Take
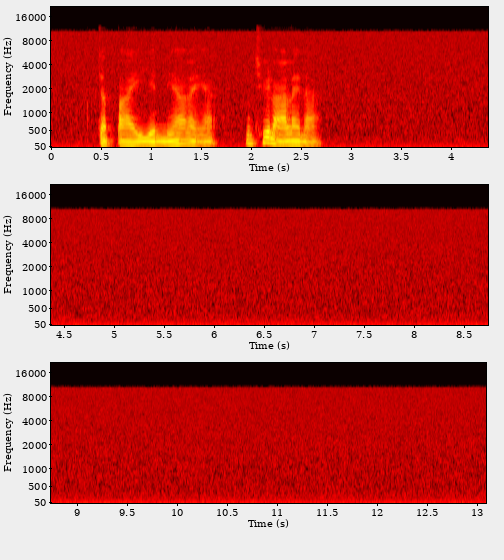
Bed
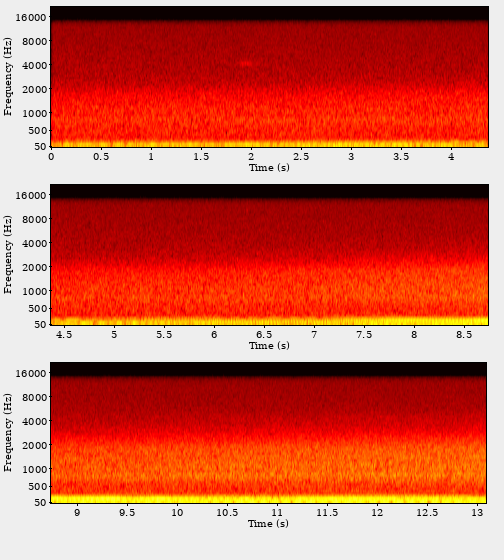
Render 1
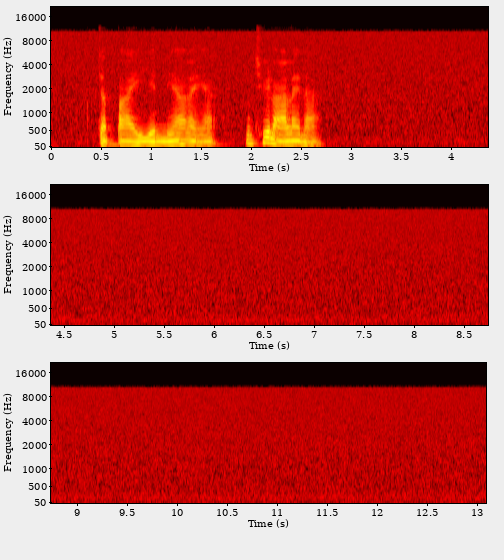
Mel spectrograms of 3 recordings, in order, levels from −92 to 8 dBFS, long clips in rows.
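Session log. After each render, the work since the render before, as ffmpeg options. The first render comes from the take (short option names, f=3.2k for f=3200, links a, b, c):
-af "bandreject=f=50:t=h:w=4,bandreject=f=100:t=h:w=4"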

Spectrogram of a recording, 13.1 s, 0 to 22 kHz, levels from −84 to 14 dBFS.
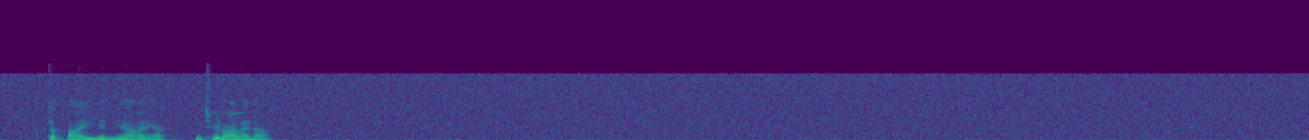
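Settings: -af "afftdn=nr=6:nf=-48"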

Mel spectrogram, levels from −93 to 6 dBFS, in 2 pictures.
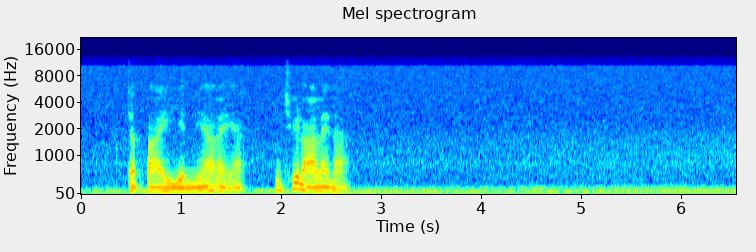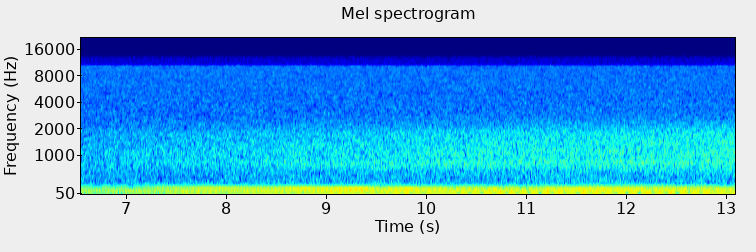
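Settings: -filter_complex "[1:a]volume=-14.5dB[a];[0:a][a]amix=inputs=2:normalize=0"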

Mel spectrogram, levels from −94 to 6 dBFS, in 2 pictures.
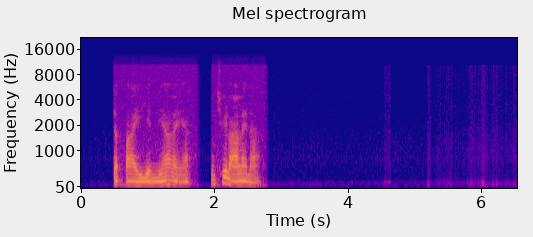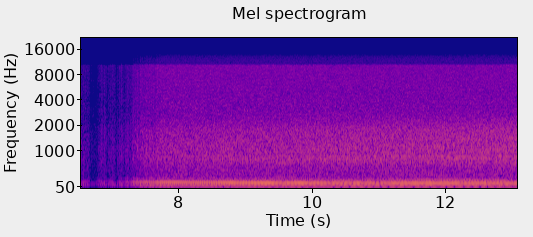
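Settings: -af "highpass=170,agate=range=-28dB:threshold=-42dB:ratio=16:detection=peak"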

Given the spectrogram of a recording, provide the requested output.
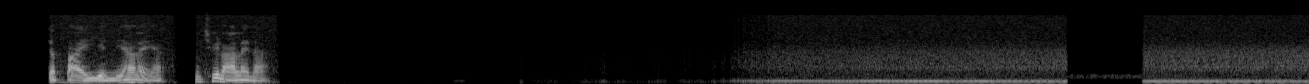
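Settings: -filter_complex "[0:a]asettb=1/sr,asplit=3[a][b][c];[a]atrim=end=0.584[d];[b]atrim=start=0.58:end=1.5,asetpts=PTS-STARTPTS,afade=t=in:d=0.004:c=qsin,afade=t=out:st=0.916:d=0.004:c=qsin,asplit=2[e][f];[f]adelay=18,volume=-4dB[g];[e][g]amix=inputs=2:normalize=0,atrim=end_sample=40572[h];[c]atrim=start=1.496[i];[d][h]acrossfade=d=0.004:c1=hsin:c2=qsin[j];[j][i]acrossfade=d=0.004:c1=qsin:c2=hsin,asplit=3[k][l][m];[k]afade=t=out:st=10.66:d=0.02[n];[l]asuperpass=centerf=360:order=20:qfactor=2.4,afade=t=in:st=10.66:d=0.02,afade=t=out:st=11.42:d=0.02[o];[m]afade=t=in:st=11.42:d=0.02[p];[n][o][p]amix=inputs=3:normalize=0"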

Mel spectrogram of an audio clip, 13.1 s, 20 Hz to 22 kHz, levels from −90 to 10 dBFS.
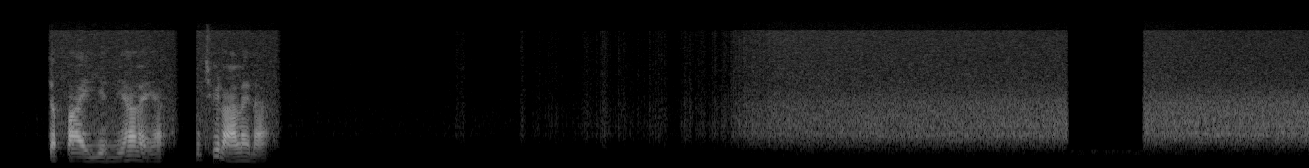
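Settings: -af "highpass=f=790:w=0.5412,highpass=f=790:w=1.3066,adynamicequalizer=threshold=0.00355:dfrequency=2800:dqfactor=0.7:tfrequency=2800:tqfactor=0.7:attack=5:release=100:ratio=0.375:range=2:mode=cutabove:tftype=highshelf"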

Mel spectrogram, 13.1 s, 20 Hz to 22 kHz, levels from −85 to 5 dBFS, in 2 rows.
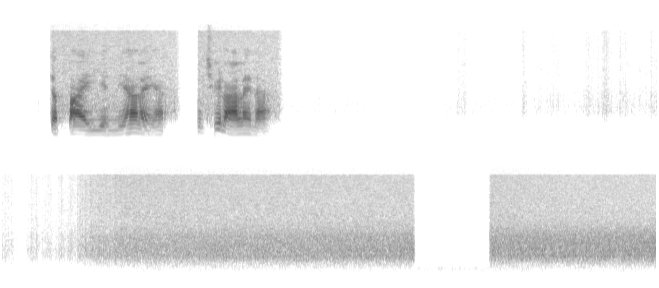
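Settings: -af "volume=2dB"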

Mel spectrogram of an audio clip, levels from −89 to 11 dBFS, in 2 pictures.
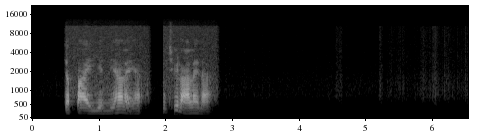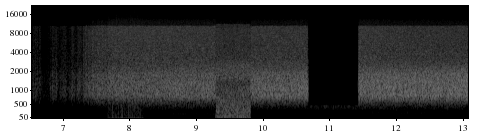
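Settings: -filter_complex "[0:a]asettb=1/sr,asplit=3[a][b][c];[a]atrim=end=7.594[d];[b]atrim=start=7.59:end=8.21,asetpts=PTS-STARTPTS,afade=t=in:d=0.004:c=qsin,afade=t=out:st=0.616:d=0.004:c=qsin,aeval=exprs='clip(val(0),-1,0.00708)':c=same[e];[c]atrim=start=8.206[f];[d][e]acrossfade=d=0.004:c1=hsin:c2=qsin[g];[g][f]acrossfade=d=0.004:c1=qsin:c2=hsin,asplit=3[h][i][j];[h]afade=t=out:st=9.28:d=0.02[k];[i]aeval=exprs='val(0)*sin(2*PI*740*n/s)':c=same,afade=t=in:st=9.28:d=0.02,afade=t=out:st=9.8:d=0.02[l];[j]afade=t=in:st=9.8:d=0.02[m];[k][l][m]amix=inputs=3:normalize=0"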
